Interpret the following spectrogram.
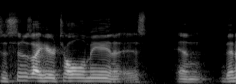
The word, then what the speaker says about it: Ptolemy: which is which is that Ptolemy even though it's not pronounced this way but Ptolemy starts with a P and so does Pharaoh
